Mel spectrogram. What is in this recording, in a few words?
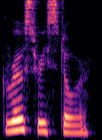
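"grocery store", British English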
